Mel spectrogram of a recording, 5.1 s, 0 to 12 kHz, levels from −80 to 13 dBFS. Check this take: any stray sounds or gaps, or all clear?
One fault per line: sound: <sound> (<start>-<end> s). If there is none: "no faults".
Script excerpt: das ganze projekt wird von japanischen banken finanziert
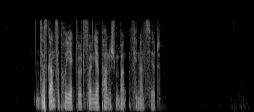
no faults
